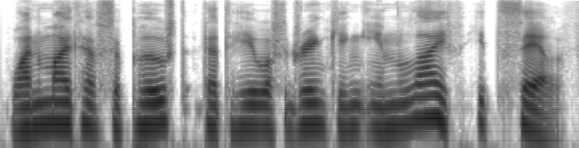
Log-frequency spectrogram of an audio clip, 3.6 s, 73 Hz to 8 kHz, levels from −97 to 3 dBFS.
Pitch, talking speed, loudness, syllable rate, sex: 145 Hz, 180 wpm, -19 LUFS, 4.8 syllables/s, male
